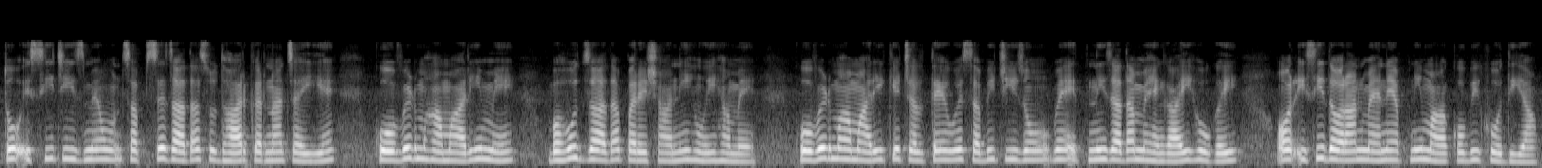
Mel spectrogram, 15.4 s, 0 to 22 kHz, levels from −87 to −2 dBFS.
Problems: background sounds at intervals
